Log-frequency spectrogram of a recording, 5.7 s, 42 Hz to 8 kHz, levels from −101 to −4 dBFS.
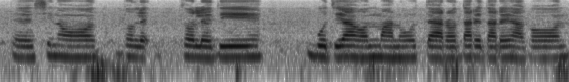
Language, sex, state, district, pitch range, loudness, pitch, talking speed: Chakma, female, Tripura, Unakoti, 200-210 Hz, -17 LUFS, 205 Hz, 125 wpm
